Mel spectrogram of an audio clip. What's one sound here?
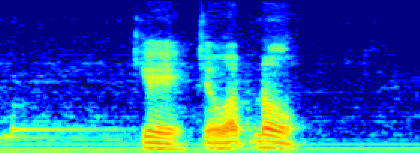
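A young man speaks a few words calmly, close to a microphone.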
